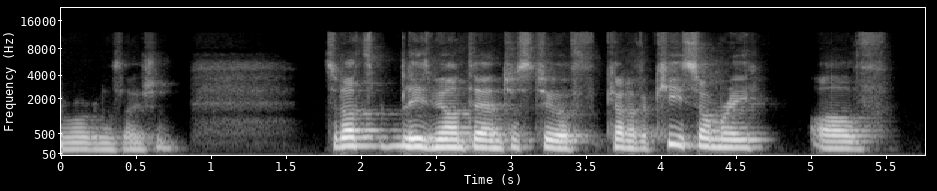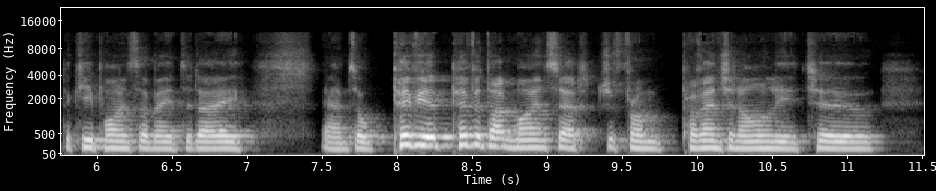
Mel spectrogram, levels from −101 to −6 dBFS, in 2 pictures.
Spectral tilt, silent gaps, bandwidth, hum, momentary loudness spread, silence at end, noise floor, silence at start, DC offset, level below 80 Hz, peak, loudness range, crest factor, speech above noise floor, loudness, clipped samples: -7.5 dB/octave; none; 12.5 kHz; none; 15 LU; 0.3 s; -61 dBFS; 0 s; under 0.1%; -70 dBFS; -4 dBFS; 4 LU; 18 dB; 39 dB; -22 LUFS; under 0.1%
